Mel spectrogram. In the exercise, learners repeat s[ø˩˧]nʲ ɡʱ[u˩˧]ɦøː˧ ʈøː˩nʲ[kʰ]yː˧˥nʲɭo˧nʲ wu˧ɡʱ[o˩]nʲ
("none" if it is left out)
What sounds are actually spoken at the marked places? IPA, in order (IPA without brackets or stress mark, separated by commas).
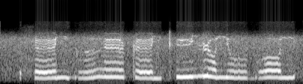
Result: øː˩˧, ɯ˩˧, kʰ, o˥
